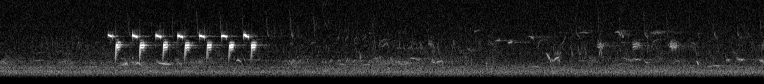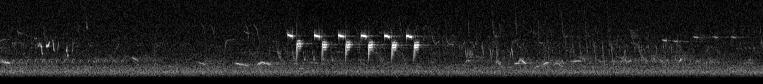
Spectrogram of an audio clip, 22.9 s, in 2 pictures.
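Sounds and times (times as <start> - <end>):
background bird chirps: 0.0 - 22.9
Great tit singing: 1.6 - 3.9, 15.8 - 18.0.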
